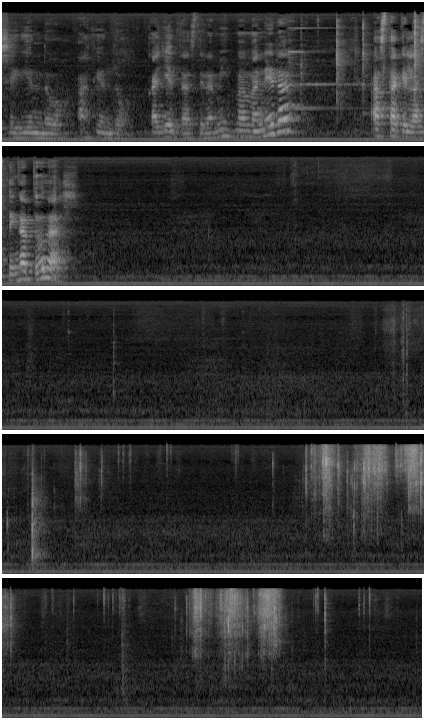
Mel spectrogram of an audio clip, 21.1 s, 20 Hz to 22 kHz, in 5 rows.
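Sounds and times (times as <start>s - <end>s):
sprinkles pattering on paper: 18.6s - 20.6s.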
